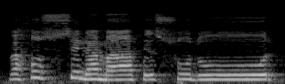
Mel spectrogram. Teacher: رو یہاں پہ ہیوی ہوگا کیونکہ وقف کے دوران ہم رکیں گے تو یہ زیر ہٹ جائے گا. اوپر جزم آ جائے گا.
